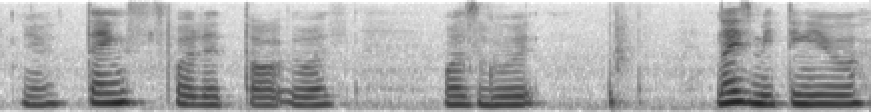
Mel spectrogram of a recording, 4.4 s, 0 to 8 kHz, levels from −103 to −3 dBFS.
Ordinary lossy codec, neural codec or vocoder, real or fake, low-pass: none; none; real; 7.2 kHz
